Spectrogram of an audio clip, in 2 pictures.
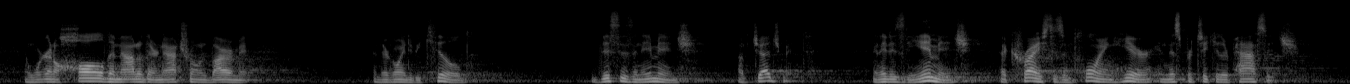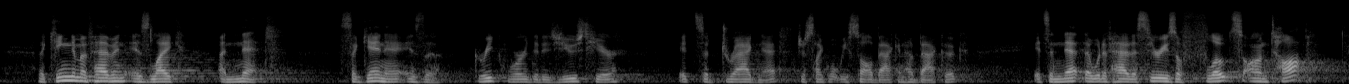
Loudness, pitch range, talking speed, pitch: -35 LUFS, 115-145 Hz, 175 wpm, 125 Hz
